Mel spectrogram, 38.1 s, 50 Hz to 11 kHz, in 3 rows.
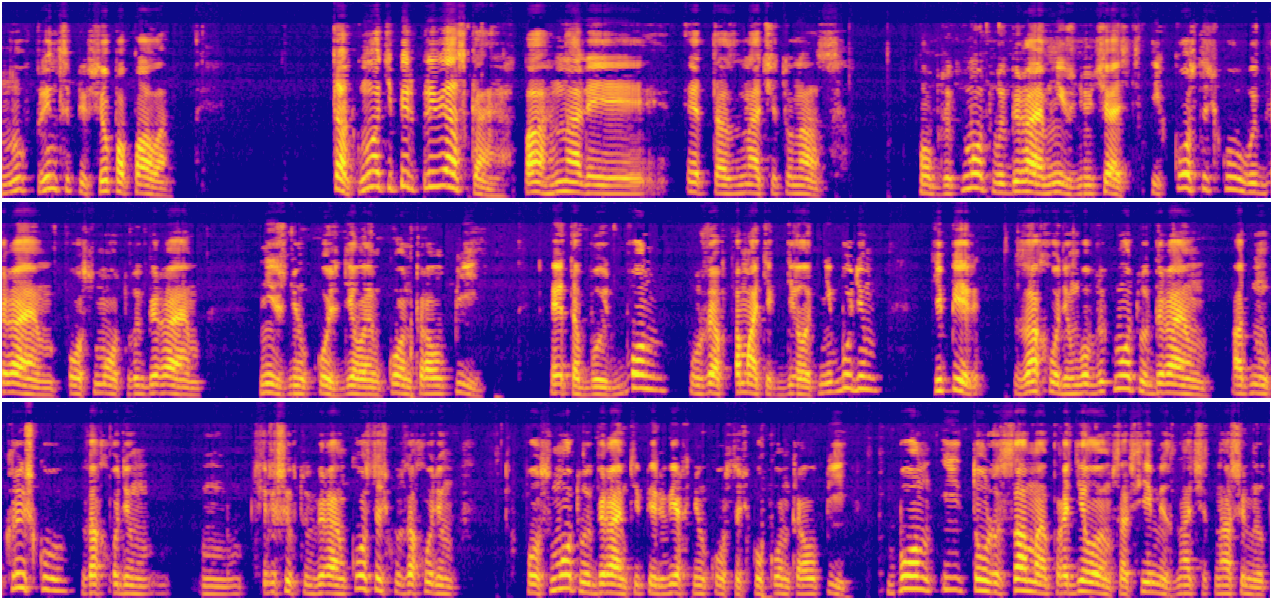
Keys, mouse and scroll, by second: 1.9 middle click, 4.6-7.1 drag, 8.4-9.1 drag, 11.0 shift+click, 12.6 click, 13.9 click, 16.6 ctrl+p, 22.7-23.5 drag, 26.2 shift+click, 29.4-30.5 drag, 31.2 click, 32.9 ctrl+p, 35.2-36.1 drag, 36.2 middle click, 37.0 click, 37.9 shift+click.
